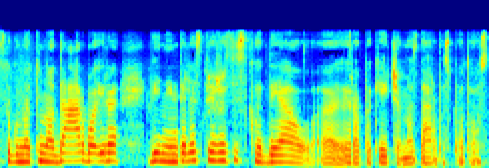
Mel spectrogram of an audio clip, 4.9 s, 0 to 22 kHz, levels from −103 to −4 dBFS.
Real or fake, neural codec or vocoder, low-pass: real; none; 9.9 kHz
